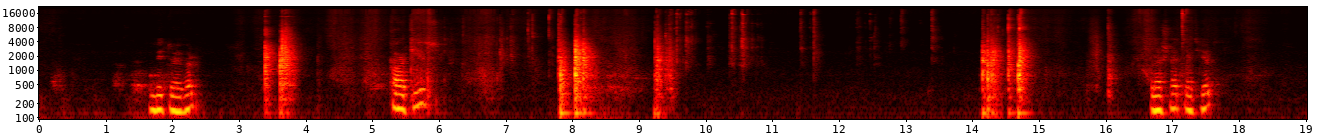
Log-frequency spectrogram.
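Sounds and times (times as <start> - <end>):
metal items clattering: 9.2 - 12.6
metal keys clinking: 9.2 - 13.6.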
